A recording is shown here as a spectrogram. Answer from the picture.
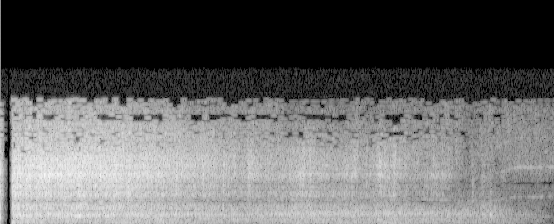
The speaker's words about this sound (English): Well, we just got out of that in time. The trolley car's a wreck. Smashed into a million pieces.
